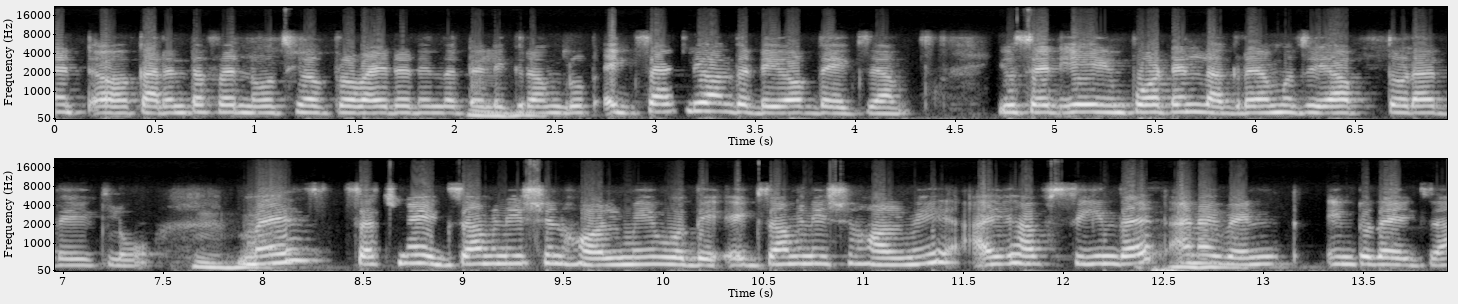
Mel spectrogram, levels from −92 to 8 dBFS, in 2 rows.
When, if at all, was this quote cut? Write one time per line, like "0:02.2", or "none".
none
